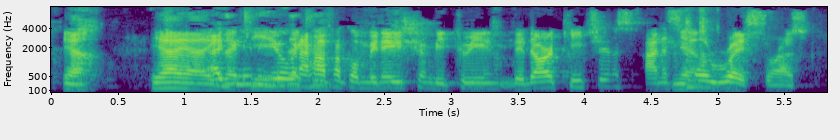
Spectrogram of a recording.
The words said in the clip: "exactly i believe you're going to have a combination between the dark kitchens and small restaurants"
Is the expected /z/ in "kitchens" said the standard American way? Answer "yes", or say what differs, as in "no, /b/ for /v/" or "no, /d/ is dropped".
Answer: no, /s/ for /z/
